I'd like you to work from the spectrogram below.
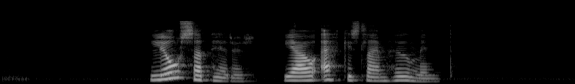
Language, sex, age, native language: Icelandic, female, 30-39, Icelandic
